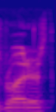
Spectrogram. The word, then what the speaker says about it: Reuters: Is Reuters the correct way to say it? Awesome. – Yep. – Yeah, because you see the U and it throws you off a little bit.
